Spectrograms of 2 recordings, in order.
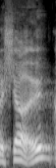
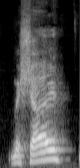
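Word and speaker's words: Michôd: Like, David Michaud, I'm going to put it out there now so I can pronounce it properly. – Yes. – Michaud, not Michaud.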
